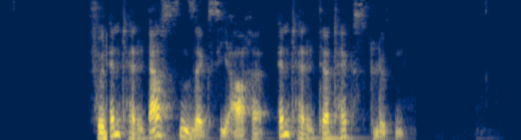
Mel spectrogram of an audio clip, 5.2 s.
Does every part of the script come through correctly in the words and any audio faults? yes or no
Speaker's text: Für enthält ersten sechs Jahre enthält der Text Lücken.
yes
